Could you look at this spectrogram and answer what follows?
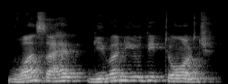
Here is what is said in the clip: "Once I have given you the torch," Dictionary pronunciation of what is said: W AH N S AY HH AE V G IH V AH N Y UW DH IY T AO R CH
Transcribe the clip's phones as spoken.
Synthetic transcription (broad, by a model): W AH N S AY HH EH B G IH V AH N Y UW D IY T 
